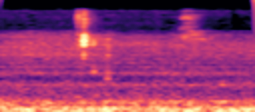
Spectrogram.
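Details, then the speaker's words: Car whose rear had an abnormal noise, after rear hub service and tightening, with about a quarter litre of grease packed into each side's bearings. Driving gives a low, steady rumble with no growl or whir. Quiet rear wheel bearings. "زين، هسه ما شاء الله السيارة كلش ناعمة، هدوء مو طبيعي بالخانة الخلفية، الطسة جدا حلوة."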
